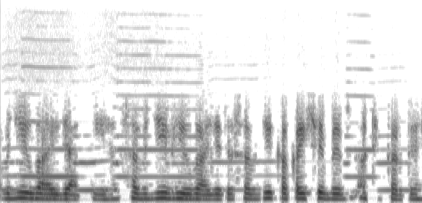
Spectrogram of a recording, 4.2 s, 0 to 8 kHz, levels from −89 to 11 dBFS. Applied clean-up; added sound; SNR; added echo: classical method spectral subtraction.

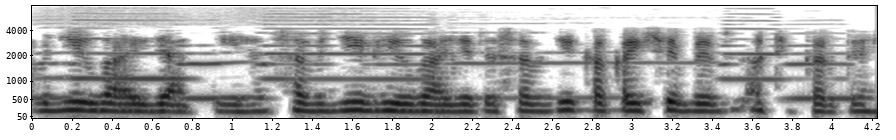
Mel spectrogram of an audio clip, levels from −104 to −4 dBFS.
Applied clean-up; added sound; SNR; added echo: classical method Wiener filter.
